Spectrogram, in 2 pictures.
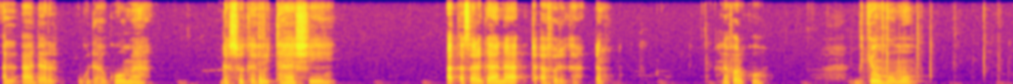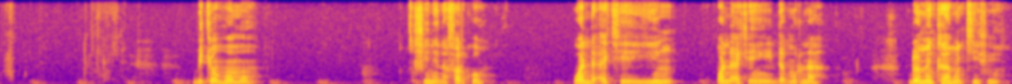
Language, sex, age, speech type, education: Hausa, male, 15-29, spontaneous, secondary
